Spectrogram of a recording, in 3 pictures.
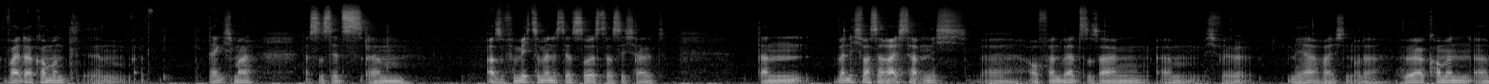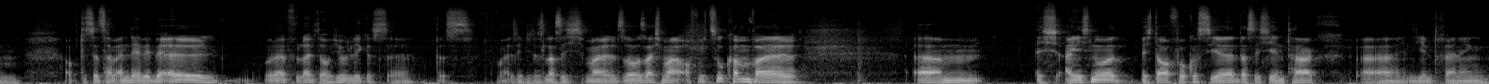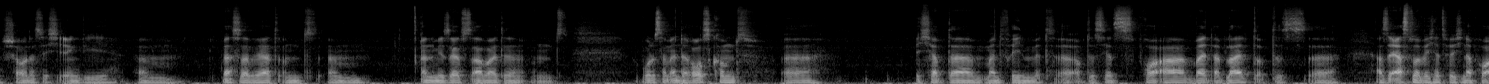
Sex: male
